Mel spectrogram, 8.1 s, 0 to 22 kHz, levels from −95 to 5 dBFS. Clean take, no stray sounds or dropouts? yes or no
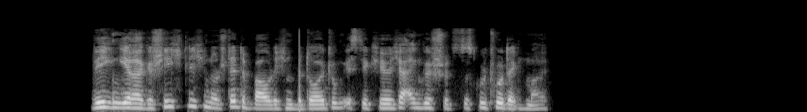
yes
